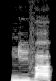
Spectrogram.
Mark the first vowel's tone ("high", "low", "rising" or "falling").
high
